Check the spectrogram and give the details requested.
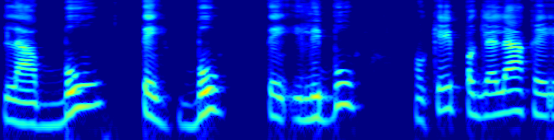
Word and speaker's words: beauté: We pronounce it not beauty, but la beauté.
